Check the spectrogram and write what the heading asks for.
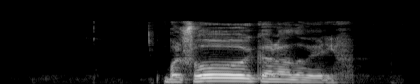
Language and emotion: Russian, positive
